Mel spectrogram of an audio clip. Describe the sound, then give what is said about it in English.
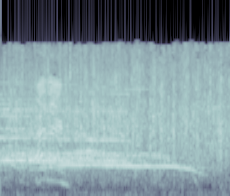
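A studio audience applauds in a dense, loud, continuous wash of clapping that stays steady before easing slightly at the end, while a voice carries over the top. “This is our studio audience. We affectionately call them the Wild Bunch.”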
